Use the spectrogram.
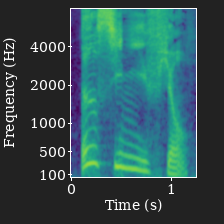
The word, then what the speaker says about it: insignifiant: Insignifiant. Okay, final T not pronounced, so you've got this IAN, ian, so F before, fiant. Insigni, okay, remember, GNI, ni, insignifiant.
